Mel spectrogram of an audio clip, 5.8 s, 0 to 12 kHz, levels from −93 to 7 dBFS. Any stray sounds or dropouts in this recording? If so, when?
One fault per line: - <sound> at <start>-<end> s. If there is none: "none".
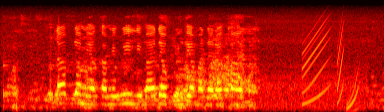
- chirp at 4.5-5.4 s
